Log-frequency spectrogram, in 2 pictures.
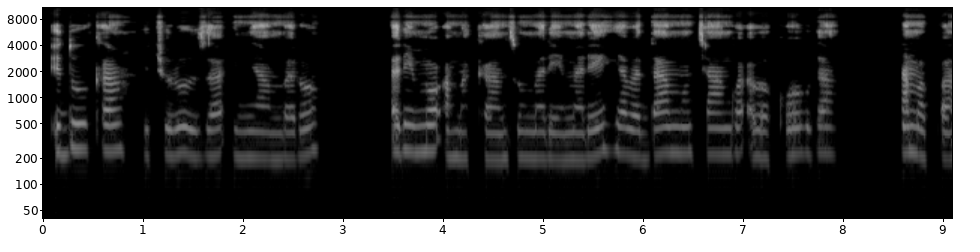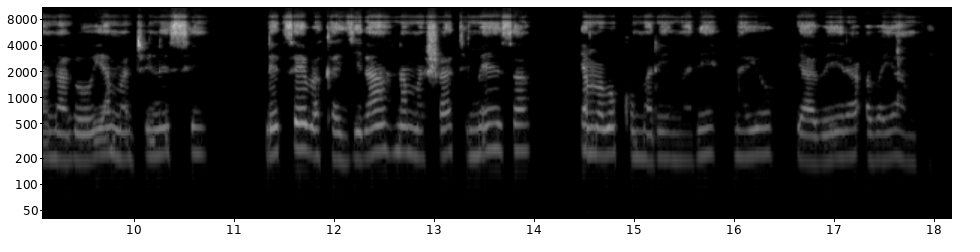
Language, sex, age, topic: Kinyarwanda, female, 18-24, finance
